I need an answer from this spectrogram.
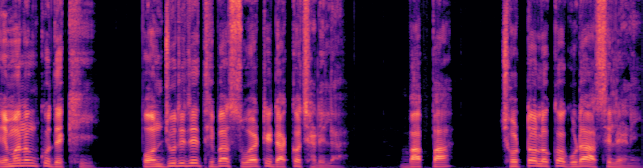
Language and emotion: Odia, neutral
